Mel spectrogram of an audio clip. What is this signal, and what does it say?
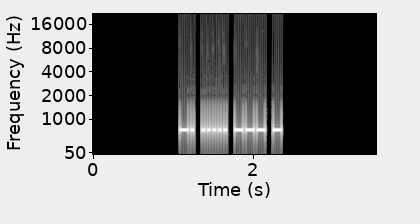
Morse code, heard as a keyed tone, about 34 wpm, 700 Hz. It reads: N5OT
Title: Easy Call Signs Repeated 2x - 35wpm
